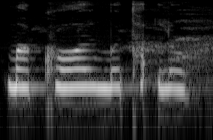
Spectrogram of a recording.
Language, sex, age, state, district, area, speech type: Manipuri, female, 30-45, Manipur, Senapati, rural, read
